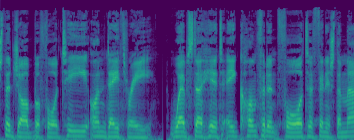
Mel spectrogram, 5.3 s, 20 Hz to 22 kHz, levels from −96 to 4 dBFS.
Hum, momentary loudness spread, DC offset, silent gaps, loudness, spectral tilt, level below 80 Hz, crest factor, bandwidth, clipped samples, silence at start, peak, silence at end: none; 6 LU; under 0.1%; 2.44-2.50 s; -29 LUFS; -2.5 dB/octave; -54 dBFS; 18 dB; 17 kHz; under 0.1%; 0 s; -12 dBFS; 0 s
